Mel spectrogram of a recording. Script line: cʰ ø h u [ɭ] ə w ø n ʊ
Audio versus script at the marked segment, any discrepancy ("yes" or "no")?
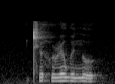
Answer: no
